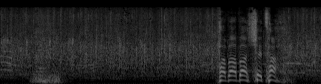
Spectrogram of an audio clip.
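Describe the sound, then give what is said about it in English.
A church audience claps steadily during a sermon as the preacher calls for clapping, in a dense, crowd-wide wash of applause, and near the end a loud voice shouts over the clapping. “Oh, somebody clap right now.”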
